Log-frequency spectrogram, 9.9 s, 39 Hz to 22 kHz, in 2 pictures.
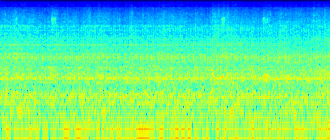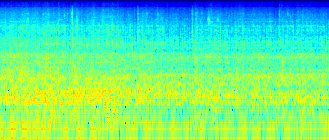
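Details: Cold 2010 Volvo XC90 2.4 D5 diesel (Euro 4 setup, burns oil) idling lumpy and unevenly until warm, often cutting out; EGR and intake cleaned, no codes, injector tests show no fault.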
